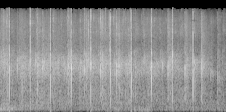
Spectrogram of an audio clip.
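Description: An audience breaks into applause, a dense wash of many hands clapping with sharper individual claps standing out, steady and fairly loud throughout with no one speaking.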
